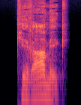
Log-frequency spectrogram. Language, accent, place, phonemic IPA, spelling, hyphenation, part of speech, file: German, Germany, Berlin, /keˈʁaːmɪk/, Keramik, Ke‧ra‧mik, noun / proper noun, De-Keramik.ogg
- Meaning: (noun) 1. ceramic, pottery 2. ceramics; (proper noun) Keramik (a rural settlement in Ocheretyne settlement hromada, Pokrovsk Raion, Donetsk Oblast, Ukraine)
